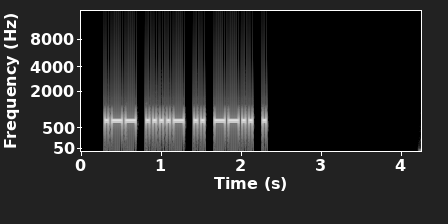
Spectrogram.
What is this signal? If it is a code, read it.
Morse code, heard as a keyed tone, about 28 wpm, 700 Hz. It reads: W4IZE
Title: USA Call Signs - 5 Characters - 28wpm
